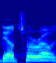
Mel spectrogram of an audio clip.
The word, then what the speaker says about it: Benicio del Toro: Del Toro. That's how you pronounce his name.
